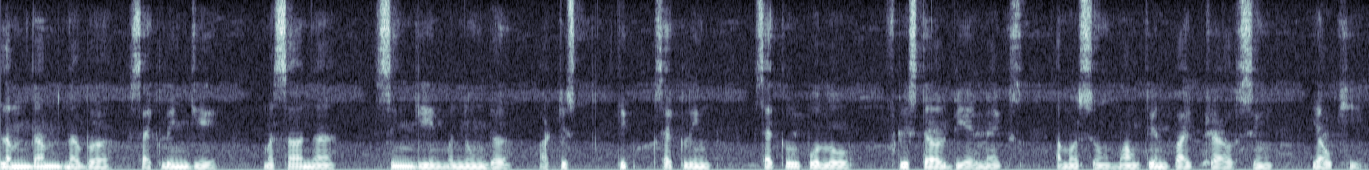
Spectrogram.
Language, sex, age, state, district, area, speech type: Manipuri, male, 30-45, Manipur, Churachandpur, rural, read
